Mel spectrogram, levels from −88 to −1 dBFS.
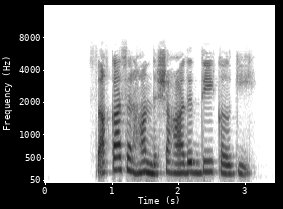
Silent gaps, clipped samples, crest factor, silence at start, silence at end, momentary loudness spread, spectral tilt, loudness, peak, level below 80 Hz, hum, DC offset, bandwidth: none; under 0.1%; 18 dB; 0.8 s; 0.4 s; 10 LU; -6.5 dB/octave; -19 LUFS; -2 dBFS; -62 dBFS; none; under 0.1%; 6.6 kHz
